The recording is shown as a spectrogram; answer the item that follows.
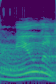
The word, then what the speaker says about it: mule: ये मूले नहीं लिखा हुआ है, ये लिखा हुआ है म्यूल।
